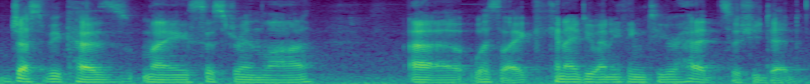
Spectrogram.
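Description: Amid audible room echo, a man with a very deep, low voice speaks at a moderate pace in a monotone, flat way. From Massachusetts. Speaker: podcast guest, playwright. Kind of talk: casual interview.

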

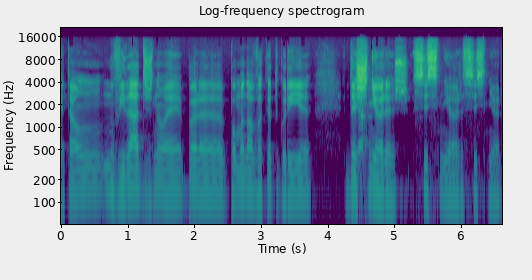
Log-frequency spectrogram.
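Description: Medium-pitched male voice in a European Portuguese accent with ordinary pitch variation, in a very clean recording with a silent background. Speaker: MMA podcast co-host and referee. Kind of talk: casual chat.

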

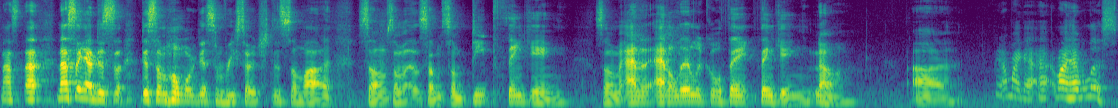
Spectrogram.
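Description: A man's fairly high pitch, bright, sharp tone and very wide pitch swings, delivered at a moderate pace. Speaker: podcast host. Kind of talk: casual chat.

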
